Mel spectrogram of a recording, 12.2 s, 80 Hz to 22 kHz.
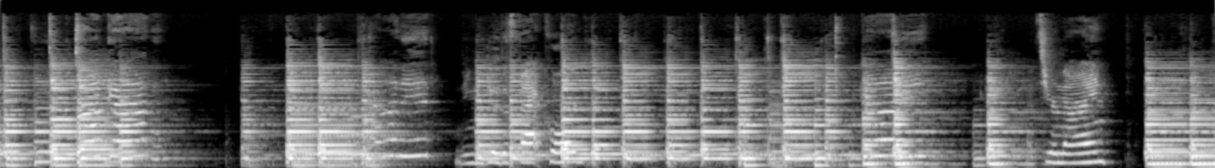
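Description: Yamaha digital keyboard in a piano voice playing a gospel chord progression with both hands, in sustained chord phrases broken by brief pauses about 2, 4.5 and 11 seconds in.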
